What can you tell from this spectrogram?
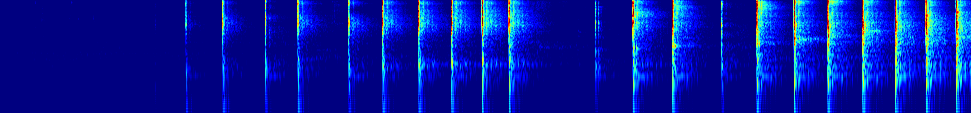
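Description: Small hammer driving a nail through plywood into the timber frame of a beehive floor. A light tap sets the nail, then comes a run of sharp blows, about three a second, a brief pause, and a second, louder run of blows.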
